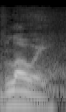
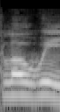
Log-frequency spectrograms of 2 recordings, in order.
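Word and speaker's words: Lowee: Let's start off in reverse, so the CPU candidates of Lowy. Ram and Ram. It's pronounced Low-wee, you ignoramus, and it's a wonder you got reelected.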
